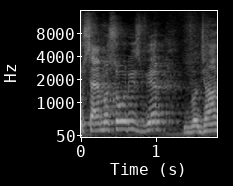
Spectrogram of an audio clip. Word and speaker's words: psammosere: Then we have the सैमोसोर। सैमोसोर में P silent है, याद रखिएगा, PSAMMOSERE।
